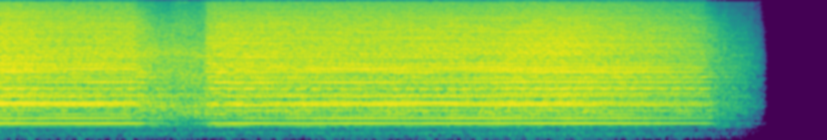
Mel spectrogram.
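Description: Arena goal horn blaring over a cheering crowd, marking a home-team goal. The horn breaks off briefly a little over a second in, starts again, and everything fades out after about seven seconds.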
